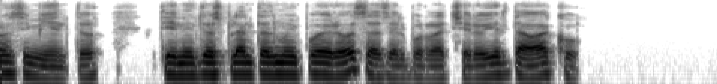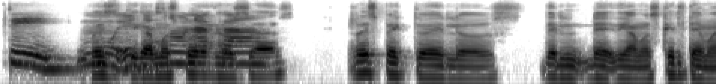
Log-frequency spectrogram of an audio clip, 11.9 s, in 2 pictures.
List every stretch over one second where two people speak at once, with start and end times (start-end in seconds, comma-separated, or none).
6.7-8.3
